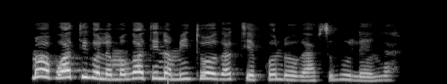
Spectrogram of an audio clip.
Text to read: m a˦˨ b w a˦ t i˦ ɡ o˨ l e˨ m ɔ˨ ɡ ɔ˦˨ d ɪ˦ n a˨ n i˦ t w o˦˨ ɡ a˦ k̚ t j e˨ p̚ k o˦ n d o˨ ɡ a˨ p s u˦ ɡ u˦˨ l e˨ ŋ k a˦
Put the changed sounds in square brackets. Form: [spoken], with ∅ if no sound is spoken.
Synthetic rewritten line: m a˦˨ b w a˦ t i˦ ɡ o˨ l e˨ m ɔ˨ ɡ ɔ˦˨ [t] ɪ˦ n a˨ [m] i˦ t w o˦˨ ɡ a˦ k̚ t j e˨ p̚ k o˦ n d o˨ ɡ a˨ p s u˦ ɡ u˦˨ l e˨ ŋ [ɡ] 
